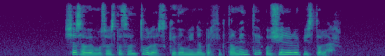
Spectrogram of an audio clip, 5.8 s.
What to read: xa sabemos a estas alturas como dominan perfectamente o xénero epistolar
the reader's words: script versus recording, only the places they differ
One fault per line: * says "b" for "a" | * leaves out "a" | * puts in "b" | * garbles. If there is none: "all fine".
* says "que" for "como"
